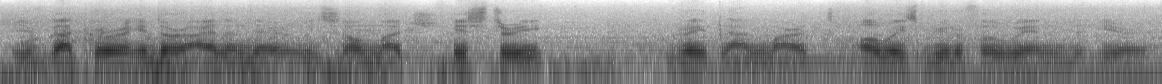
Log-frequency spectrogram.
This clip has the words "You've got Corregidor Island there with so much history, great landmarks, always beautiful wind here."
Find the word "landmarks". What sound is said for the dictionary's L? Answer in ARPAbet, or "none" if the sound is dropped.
N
